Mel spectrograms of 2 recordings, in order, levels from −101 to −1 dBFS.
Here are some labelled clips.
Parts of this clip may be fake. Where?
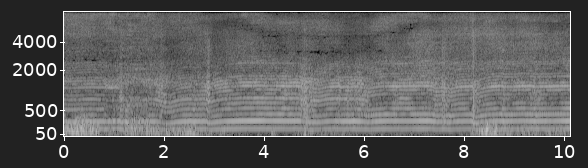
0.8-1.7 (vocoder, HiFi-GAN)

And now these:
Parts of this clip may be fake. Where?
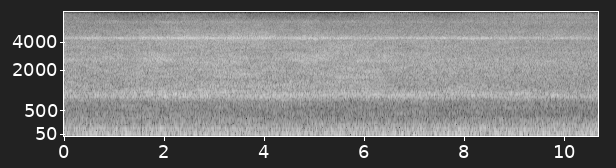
none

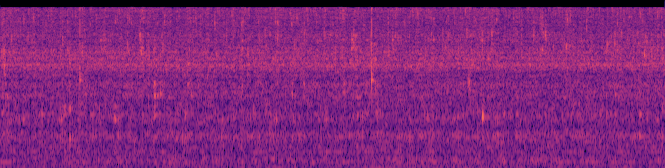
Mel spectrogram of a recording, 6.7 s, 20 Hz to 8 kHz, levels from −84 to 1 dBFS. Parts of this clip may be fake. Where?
none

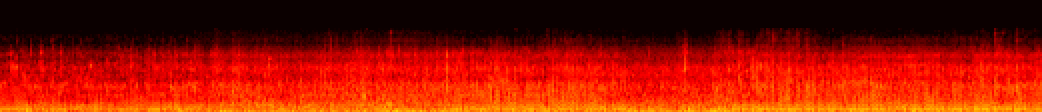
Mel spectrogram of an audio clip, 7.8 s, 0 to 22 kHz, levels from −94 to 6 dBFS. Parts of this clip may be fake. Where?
0.0-1.5 (vocoder, HiFi-GAN); 3.4-4.7; 5.5-7.8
